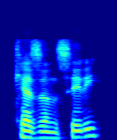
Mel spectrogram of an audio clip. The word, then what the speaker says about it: Quezon City: Did I pronounce that right, man? Quezon City?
